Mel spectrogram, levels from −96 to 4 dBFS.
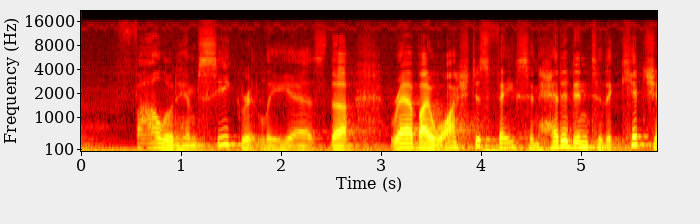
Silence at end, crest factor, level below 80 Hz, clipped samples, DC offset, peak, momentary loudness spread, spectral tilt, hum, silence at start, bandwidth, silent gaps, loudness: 0 s; 18 dB; -36 dBFS; under 0.1%; under 0.1%; -2 dBFS; 12 LU; -7 dB/octave; none; 0 s; 16.5 kHz; none; -21 LUFS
